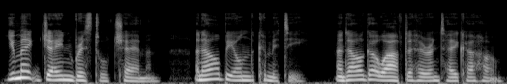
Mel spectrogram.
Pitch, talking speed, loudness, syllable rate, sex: 190 Hz, 235 wpm, -17 LUFS, 5.7 syllables/s, female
